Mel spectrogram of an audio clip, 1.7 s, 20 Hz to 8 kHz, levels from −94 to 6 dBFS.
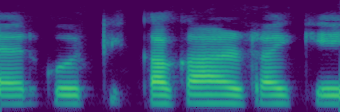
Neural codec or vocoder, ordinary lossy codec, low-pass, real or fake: codec, 24 kHz, 1.2 kbps, DualCodec; none; 7.2 kHz; fake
